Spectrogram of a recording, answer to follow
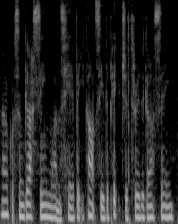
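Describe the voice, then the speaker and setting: A British woman chatting casually while crafting, musing half to herself in a husky, breathy voice. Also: deep voice, fairly even intonation, brisk, dark tone.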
